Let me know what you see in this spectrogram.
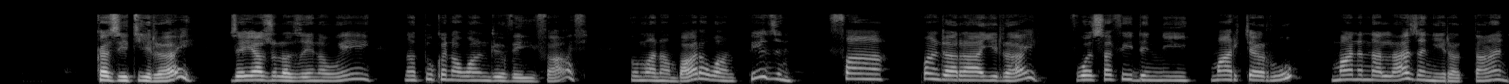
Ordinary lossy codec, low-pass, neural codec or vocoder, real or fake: MP3, 48 kbps; 10.8 kHz; codec, 44.1 kHz, 2.6 kbps, SNAC; fake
